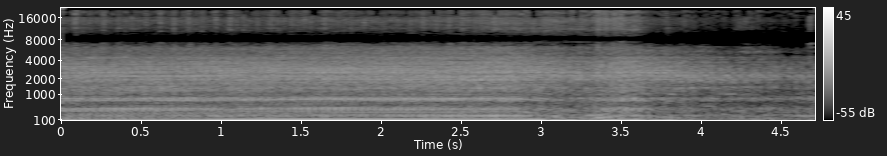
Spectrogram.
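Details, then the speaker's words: Acura with fresh battery, spark plugs and distributor reportedly replaced: uneven, stumbling low rumble at lower revs that smooths as throttle opens; misfire clears at higher rpm, owner suspects tight valve or bad spark plug. "you can hear it's got of misfiring for sure but when you give it more gas like right there see right there is running"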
